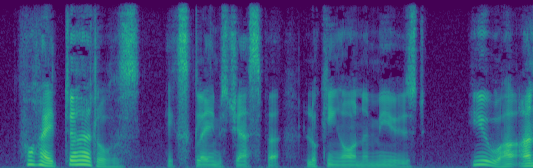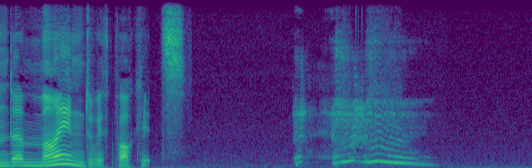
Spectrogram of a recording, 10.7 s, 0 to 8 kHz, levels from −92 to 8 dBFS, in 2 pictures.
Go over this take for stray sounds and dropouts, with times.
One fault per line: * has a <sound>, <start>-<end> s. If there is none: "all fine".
* has a throat clearing, 8.2-9.7 s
